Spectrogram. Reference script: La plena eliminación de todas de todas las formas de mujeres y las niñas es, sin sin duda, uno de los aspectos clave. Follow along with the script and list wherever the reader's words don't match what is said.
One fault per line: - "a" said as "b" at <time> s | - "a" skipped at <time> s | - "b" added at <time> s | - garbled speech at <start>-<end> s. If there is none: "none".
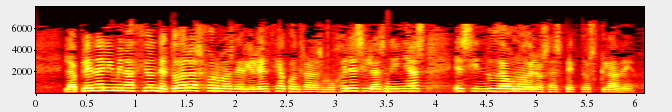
- "de todas" skipped at 1.5 s
- "violencia contra las" added at 2.1 s
- "sin" skipped at 4.5 s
